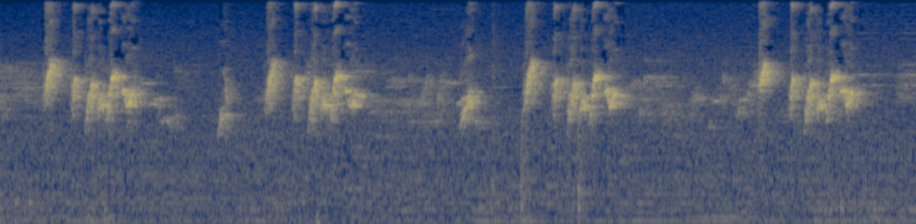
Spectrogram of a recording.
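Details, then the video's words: Red-whiskered bulbul singing in a fighting duel: repeated clusters of quick whistled notes with sharp clicks, bursts every couple of seconds, over a steady background hiss. "chào mào cực đẹp hót cực hay đánh nhau cực khủng"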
